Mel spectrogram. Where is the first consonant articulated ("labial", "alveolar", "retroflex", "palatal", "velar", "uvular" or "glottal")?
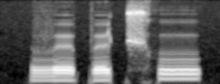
labial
